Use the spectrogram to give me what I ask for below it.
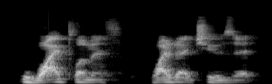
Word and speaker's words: Plymouth: looks like you're saying looks like if you just look at the word it's it looks like ply mouth that's not correct you pronounce it Plymouth play myth Plymouth so Plymouth Massachusetts the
